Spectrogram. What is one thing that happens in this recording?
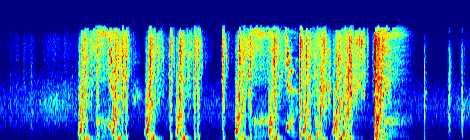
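Heavy blows thud and clash rapidly in a fight.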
